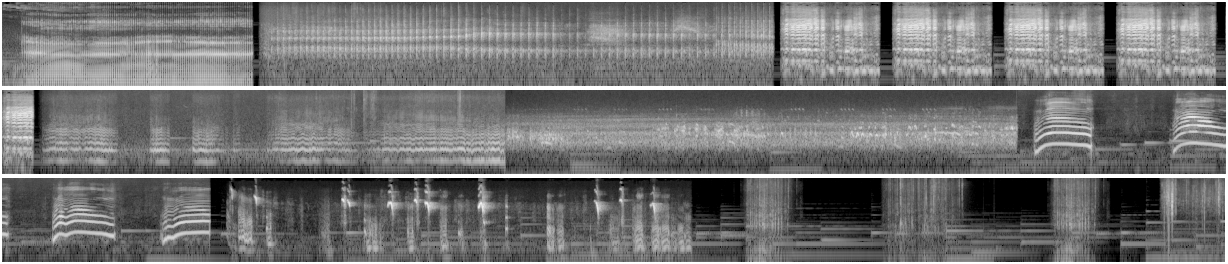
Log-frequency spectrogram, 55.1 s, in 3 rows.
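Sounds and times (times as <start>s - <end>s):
storks calling: 3.9s - 11.6s, 25.9s - 33.6s
bumblebee buzzing: 17.8s - 25.9s
cat meowing: 33.9s - 34.8s, 35.9s - 36.9s, 37.5s - 38.5s.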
